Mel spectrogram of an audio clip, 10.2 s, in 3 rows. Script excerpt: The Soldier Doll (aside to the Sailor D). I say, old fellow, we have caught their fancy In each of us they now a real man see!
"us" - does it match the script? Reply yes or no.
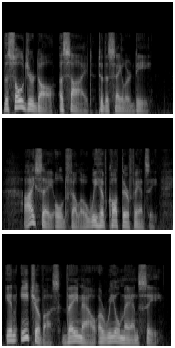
yes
